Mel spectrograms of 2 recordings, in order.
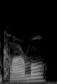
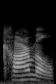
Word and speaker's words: caramel: I'd like it in caramel yeah that's what I said Tina actually you said caramel when it's pronounced caramel can't we just call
